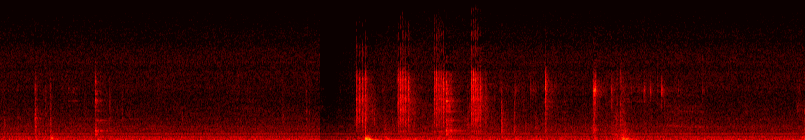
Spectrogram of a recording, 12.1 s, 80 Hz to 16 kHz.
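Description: A ratchet with a T50 Torx bit works loose a pulley bolt on a 1994 Ford F150, giving a short burst of clicking pawl sounds and metallic knocks amid quiet ticking, fairly close and with no talk.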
